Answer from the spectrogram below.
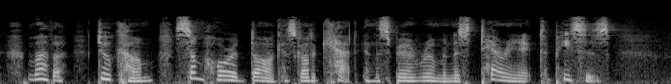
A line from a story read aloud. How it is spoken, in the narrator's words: they cried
